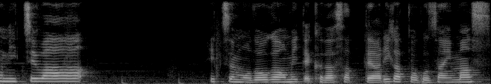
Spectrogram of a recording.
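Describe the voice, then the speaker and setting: Moderately paced speech from a woman, fairly high in pitch and fairly even in intonation. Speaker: novelist and office worker. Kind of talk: casual Q&A talk to camera. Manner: laughing, otaku-style talk.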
